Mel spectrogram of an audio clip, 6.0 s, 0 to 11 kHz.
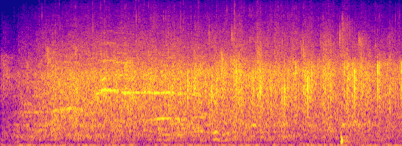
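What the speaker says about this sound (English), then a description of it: "This is where you clap for your family." A graduation audience at a 2025 Cambridge ceremony applauds the graduates' families, a broad, steady wash of clapping from a large crowd in a hall, holding at moderate level throughout.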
